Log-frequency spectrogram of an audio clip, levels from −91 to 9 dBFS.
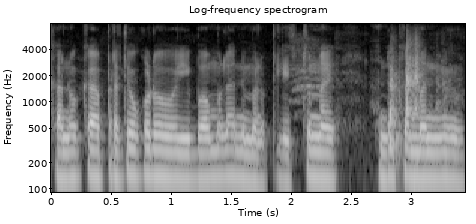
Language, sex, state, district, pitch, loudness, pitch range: Telugu, male, Andhra Pradesh, Manyam, 130 Hz, -19 LUFS, 130-140 Hz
